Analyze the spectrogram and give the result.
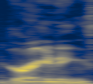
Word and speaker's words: Groening: It's like Matt Groening says his name rhymes with raining. You understand how to say his name. – Actually, I heard it complaining. – Or complaining.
